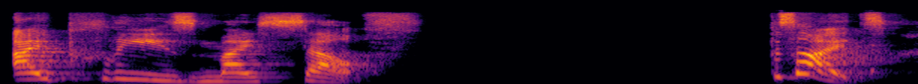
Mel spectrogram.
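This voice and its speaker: An actress playing a capricious, teasing young society heiress in a Restoration stage comedy, with a haughty, playful, theatrical delivery. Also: female voice, high-pitched, big pitch swings, slow pace, bright, forceful tone, exaggerated voice.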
